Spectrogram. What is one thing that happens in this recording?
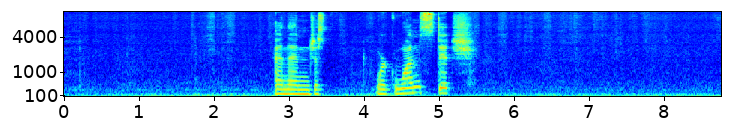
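Yarn rustles softly as a hook pulls it through stitches.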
